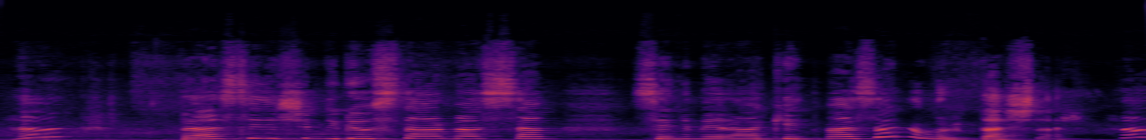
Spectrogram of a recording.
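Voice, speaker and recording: A woman's voice: extremely high pitch, very animated, unhurried. A woman vlogging with her cats on a balcony, talking to them in doting, cooing baby talk. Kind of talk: casual talk to pets. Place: outdoor balcony.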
